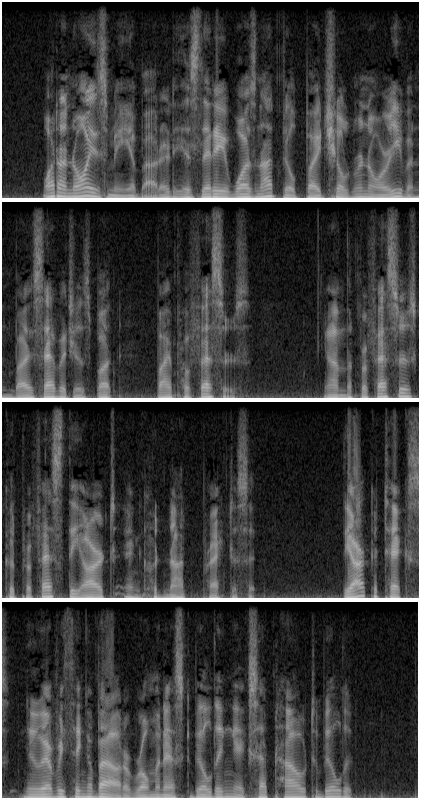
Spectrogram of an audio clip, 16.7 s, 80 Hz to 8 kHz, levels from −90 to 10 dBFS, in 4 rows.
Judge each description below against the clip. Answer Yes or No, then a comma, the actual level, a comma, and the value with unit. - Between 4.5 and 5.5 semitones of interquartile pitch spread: No, average, 3.5 semitones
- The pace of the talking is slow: No, average, 160 wpm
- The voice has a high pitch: No, low, 115 Hz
